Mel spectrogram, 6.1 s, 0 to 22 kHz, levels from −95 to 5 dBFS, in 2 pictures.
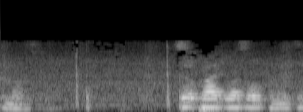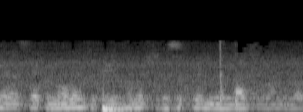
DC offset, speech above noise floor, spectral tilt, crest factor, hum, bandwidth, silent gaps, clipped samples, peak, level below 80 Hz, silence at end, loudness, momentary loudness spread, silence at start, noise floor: under 0.1%; 23 dB; -12.5 dB/octave; 20 dB; none; 5.8 kHz; none; under 0.1%; -8 dBFS; -40 dBFS; 0 s; -27 LUFS; 22 LU; 0 s; -49 dBFS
